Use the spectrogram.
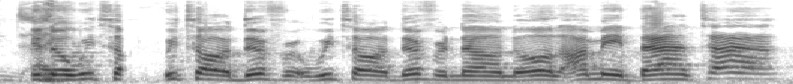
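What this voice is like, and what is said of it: Cajun accent. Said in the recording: “the fucking Cajun accent ... that accent, your accent”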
